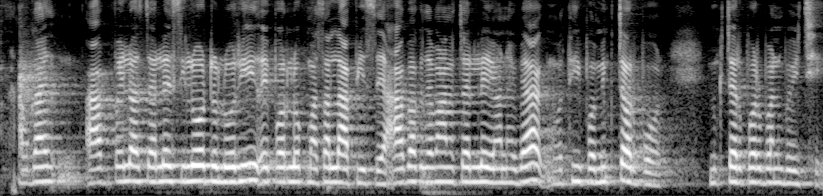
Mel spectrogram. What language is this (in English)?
Maithili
